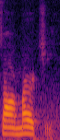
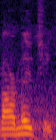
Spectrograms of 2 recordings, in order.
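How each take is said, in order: First: An R sound is added in the middle syllable. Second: The middle syllable has no R sound. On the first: This is how locals say the name. "up there, it's Armurchie. They throw an R" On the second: This is how the name looks written. "spelled Armucci"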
